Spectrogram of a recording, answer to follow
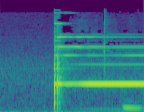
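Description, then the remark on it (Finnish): A meditation bell is struck once, ringing out with a bright metallic tone and shimmering overtones that sustain and slowly hum on through the quiet afterward. “Kauniisti soi.”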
